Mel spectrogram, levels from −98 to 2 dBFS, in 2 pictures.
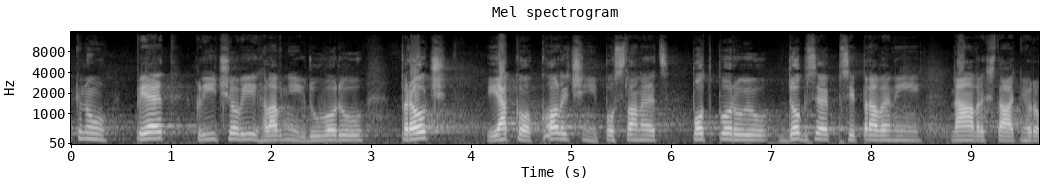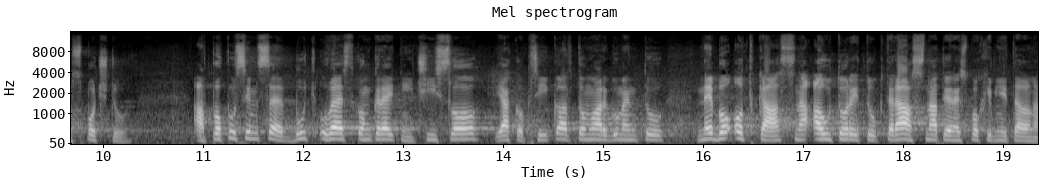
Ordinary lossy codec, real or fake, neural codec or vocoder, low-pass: MP3, 96 kbps; real; none; 14.4 kHz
